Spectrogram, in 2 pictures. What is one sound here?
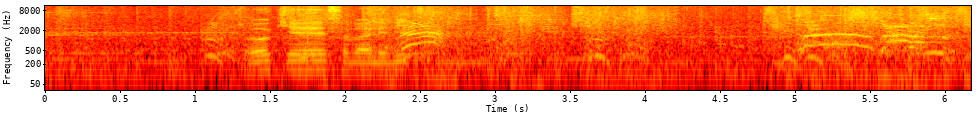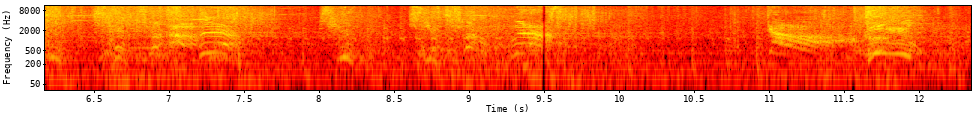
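Swords clash and slice with sharp metallic swishes.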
